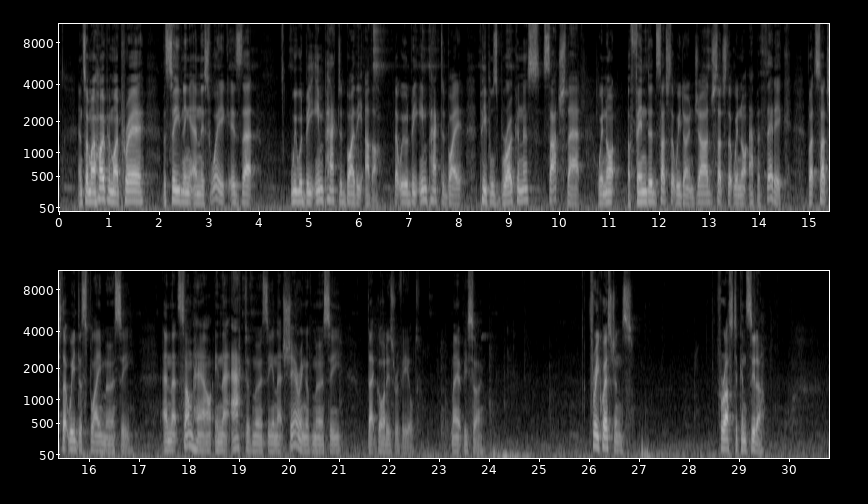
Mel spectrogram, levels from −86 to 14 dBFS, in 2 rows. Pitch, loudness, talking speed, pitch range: 110 Hz, -28 LUFS, 150 wpm, 90-125 Hz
